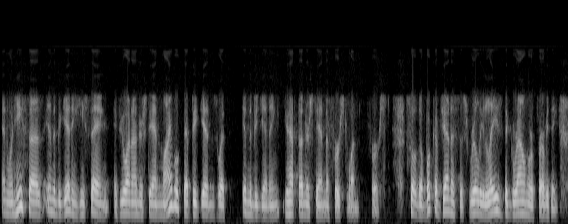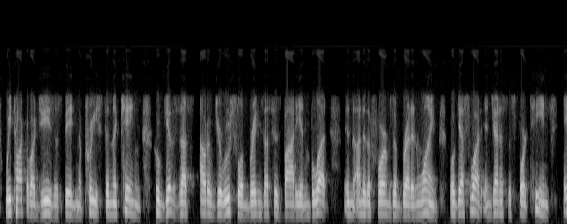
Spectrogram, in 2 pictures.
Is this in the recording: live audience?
no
